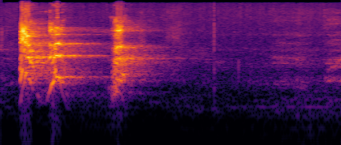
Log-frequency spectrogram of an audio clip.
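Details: Puppy vocalizing at its owner, described as talking: three short, sharp bark-like yelps in quick succession, rising then falling, followed by near silence and faint room noise.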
